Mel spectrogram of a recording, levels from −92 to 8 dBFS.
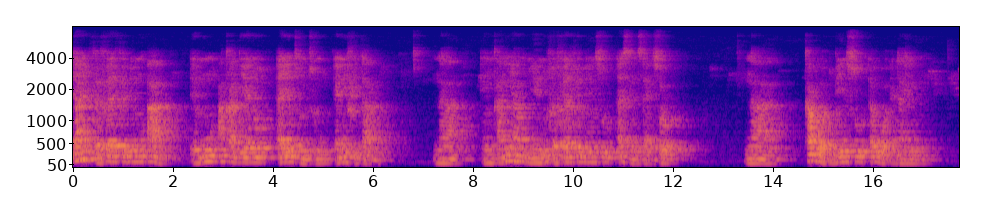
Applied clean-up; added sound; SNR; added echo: none; none; none; reverberation time 1.2 s.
